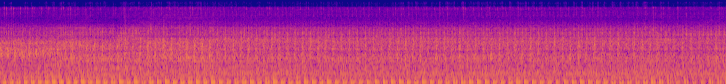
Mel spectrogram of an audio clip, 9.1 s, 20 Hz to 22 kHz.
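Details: Honda XR 150 L motorcycle engine at idle: a loud, steady idle with a fast metallic clatter over the low thrum, seemingly top end. Engine noise, cause unclear.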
